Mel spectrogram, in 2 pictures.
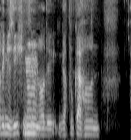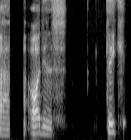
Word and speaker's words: Gappu Cajon: Yeah, It's Gappu Cajon. you correct. Your pronunciation is correct.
